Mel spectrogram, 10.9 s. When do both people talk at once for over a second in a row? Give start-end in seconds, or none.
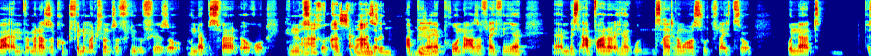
3.7-5.5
